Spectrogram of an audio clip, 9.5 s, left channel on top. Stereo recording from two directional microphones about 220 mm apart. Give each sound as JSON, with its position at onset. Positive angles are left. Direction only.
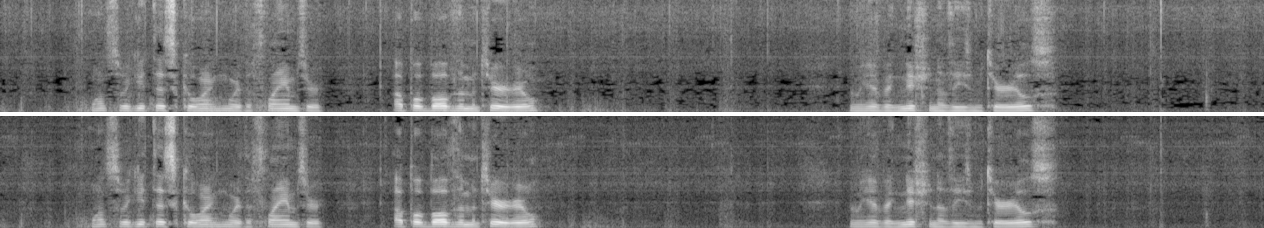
{"t": 0.7, "sound": "speech", "side_deg": 35}
{"t": 6.3, "sound": "speech", "side_deg": 40}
